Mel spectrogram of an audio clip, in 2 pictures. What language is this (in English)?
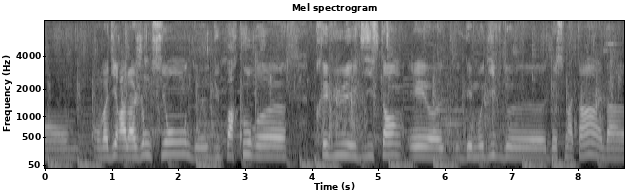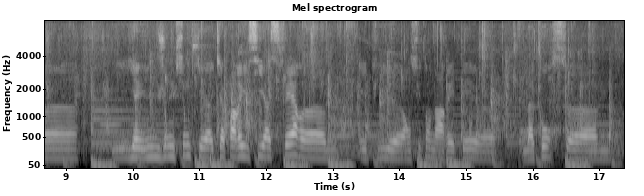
French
